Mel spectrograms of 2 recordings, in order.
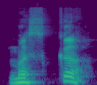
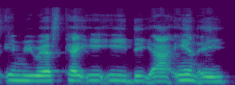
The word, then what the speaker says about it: Muscadine: Muscadine. Muscadine. Muscadine. I believe is how you spell it. Mm-hmm. And the way we say it, it sounds like it's Muskeedine. But that's not it.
